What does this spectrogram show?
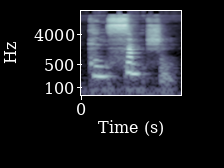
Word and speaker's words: consumption: So here we have a 3 syllable word, consumption. So it's a 3 syllable word, but because it ends in tion, we don't emphasize the first as we did previously, we emphasize the second.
